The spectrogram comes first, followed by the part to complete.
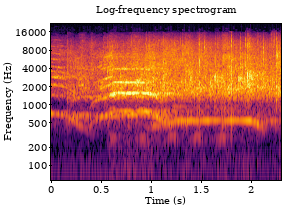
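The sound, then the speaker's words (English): An audience claps and cheers steadily for a couple of seconds, a dense patter of hands mixed with a few rising whoops and shouts, fairly loud, cheering on contestants before a timed game starts. “Okay, you want to cheer them on a little bit before they start?”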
